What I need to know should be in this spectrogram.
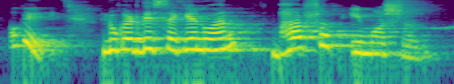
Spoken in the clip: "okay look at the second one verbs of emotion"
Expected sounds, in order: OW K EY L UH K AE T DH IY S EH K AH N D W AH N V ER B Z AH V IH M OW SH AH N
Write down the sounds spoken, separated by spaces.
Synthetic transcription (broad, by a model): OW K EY L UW K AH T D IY S EH K AH N D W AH N B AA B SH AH P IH M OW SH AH N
